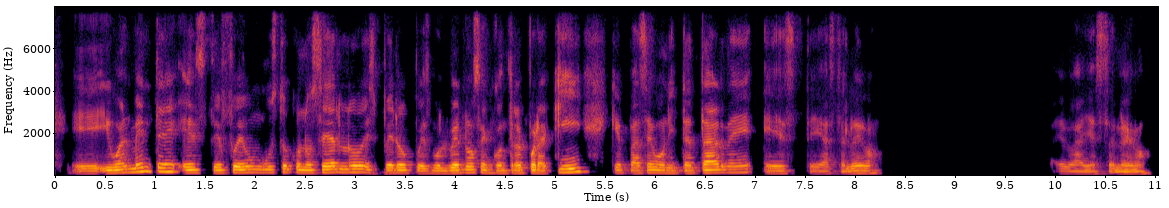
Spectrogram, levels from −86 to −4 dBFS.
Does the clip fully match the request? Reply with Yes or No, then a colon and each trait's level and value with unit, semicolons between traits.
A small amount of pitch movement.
No: average, 3.7 semitones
